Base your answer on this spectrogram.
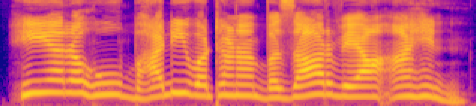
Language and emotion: Sindhi, neutral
